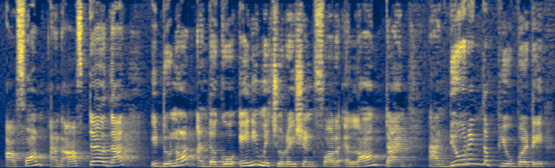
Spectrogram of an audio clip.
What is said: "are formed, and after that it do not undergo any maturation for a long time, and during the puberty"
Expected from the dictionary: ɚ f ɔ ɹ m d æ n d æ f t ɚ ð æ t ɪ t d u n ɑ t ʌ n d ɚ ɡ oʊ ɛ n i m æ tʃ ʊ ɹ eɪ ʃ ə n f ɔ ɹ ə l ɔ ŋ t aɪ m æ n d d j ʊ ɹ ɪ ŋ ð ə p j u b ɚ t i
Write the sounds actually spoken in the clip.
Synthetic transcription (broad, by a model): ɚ f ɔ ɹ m æ n d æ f t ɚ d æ t ɪ t d u n ɑ t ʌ n d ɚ ɡ oʊ ɛ n i m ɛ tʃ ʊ ɹ eɪ ʃ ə n f ɔ ɹ ə l ɔ ŋ t aɪ m æ n d d j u ɹ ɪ ŋ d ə p j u b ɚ t i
